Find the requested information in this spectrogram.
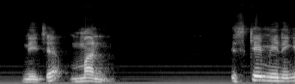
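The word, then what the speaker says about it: من: उसके बाद एक वर्ड है मन, उसका प्रोनाउंसिएशन यहां पे लिखा हुआ है नीचे, मन।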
